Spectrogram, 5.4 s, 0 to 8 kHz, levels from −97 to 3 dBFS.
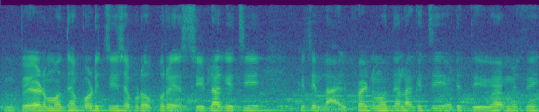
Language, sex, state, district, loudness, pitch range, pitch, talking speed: Odia, male, Odisha, Khordha, -18 LUFS, 135-150 Hz, 140 Hz, 175 wpm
